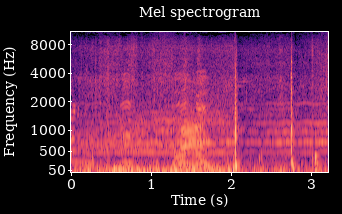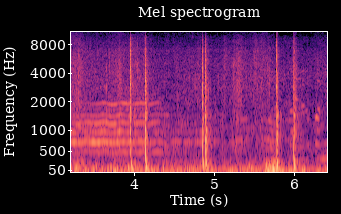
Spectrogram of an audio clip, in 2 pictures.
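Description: Hand tools chopping through green fodder stalks: about six sharp, irregular cutting strokes in the second half, over a steady faint hum and low voices.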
